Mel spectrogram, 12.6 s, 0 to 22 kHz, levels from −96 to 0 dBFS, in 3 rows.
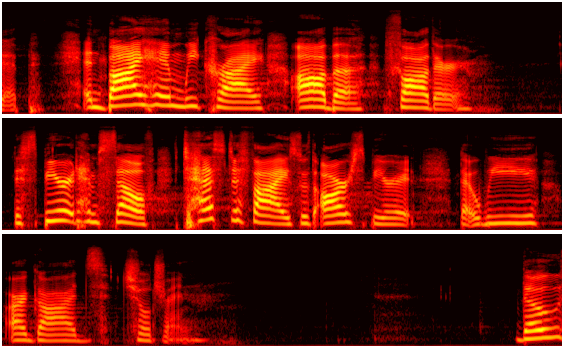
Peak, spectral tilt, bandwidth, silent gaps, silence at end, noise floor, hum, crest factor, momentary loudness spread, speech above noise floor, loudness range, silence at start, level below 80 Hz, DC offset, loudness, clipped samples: -8 dBFS; -3 dB/octave; 13.5 kHz; none; 0 s; -86 dBFS; none; 24 dB; 19 LU; 57 dB; 15 LU; 0 s; -80 dBFS; under 0.1%; -28 LUFS; under 0.1%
